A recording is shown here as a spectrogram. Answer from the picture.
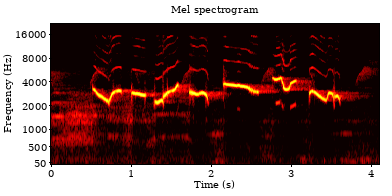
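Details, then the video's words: Oriental magpie-robin song used as a daily lure for lazy singers: seven loud whistled phrases in a steady run, each looping and bending, roughly every half second, ending in silence. "PANCINGAN HARIAN KACER MALAS BUNYI TAMBAH JOOS GACOR"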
